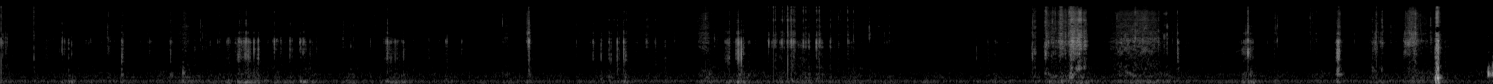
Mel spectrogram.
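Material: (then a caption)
Paper. A metal dip pen nib scratches short strokes on a textured Korean paper sheet while writing Persian/Pashto script. Quiet, bright, dry scratches and tiny ticks follow one another irregularly, with a longer, louder scrape near the middle of the clip. A faint low hum runs underneath throughout.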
